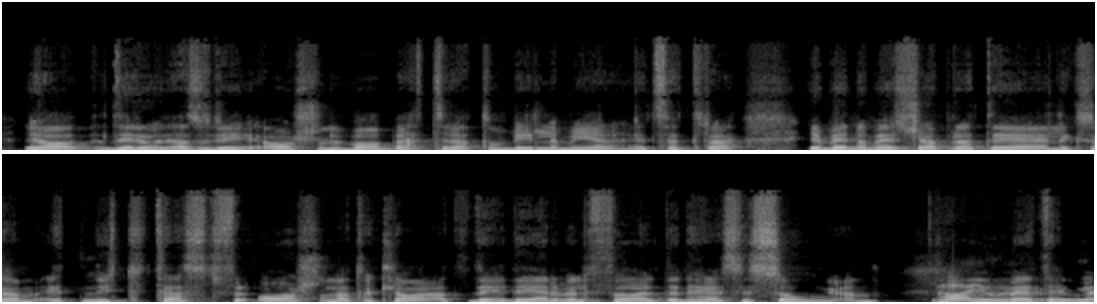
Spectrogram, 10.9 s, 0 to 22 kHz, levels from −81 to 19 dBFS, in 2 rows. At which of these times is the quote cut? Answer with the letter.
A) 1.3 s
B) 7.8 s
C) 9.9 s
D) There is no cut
A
